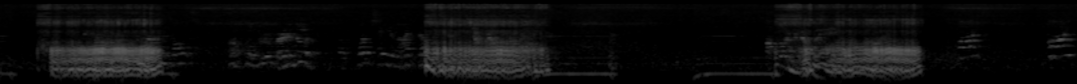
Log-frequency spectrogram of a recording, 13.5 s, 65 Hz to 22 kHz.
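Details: A pet pug, newly part of the family, asleep and snoring like a human: three long, loud, rasping snores of about 1.5 seconds each, coming roughly every 4.5 seconds, with quieter breathing between.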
